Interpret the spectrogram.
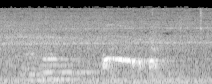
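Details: Local zebra dove with a big, frequent voice, recorded as a lure to stimulate other doves to sing: faint low cooing, then one brief clear phrase of quick stuttering coos near the middle, over a steady background hiss.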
